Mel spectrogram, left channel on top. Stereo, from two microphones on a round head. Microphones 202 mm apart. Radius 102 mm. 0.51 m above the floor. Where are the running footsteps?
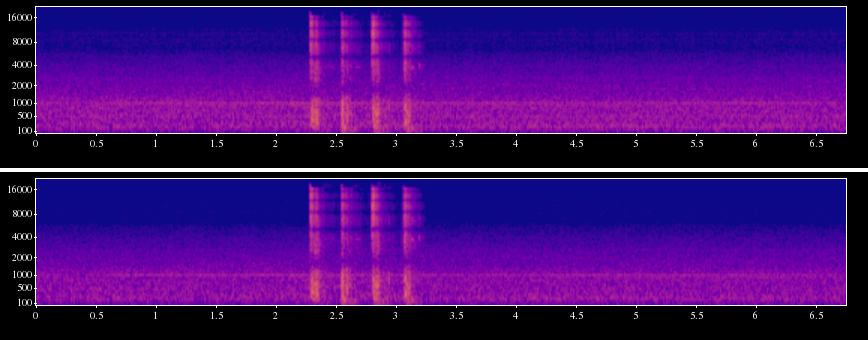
5° right (ahead or behind).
